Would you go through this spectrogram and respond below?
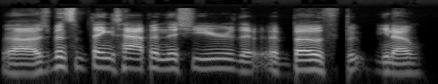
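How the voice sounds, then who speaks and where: Bright-voiced man hosting a chat. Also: medium pitch, moderate pace, clean tone, no room sound, studio quality. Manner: rambling, energetic, lots of fillers. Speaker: podcast host. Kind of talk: casual chat.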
